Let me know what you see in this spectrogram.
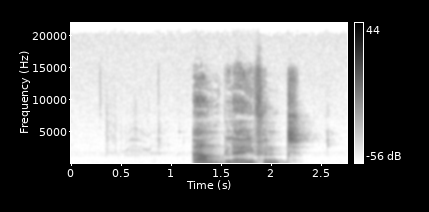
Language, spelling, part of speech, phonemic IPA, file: Dutch, aanblijvend, verb, /ˈamblɛivənt/, Nl-aanblijvend.ogg
- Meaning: present participle of aanblijven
